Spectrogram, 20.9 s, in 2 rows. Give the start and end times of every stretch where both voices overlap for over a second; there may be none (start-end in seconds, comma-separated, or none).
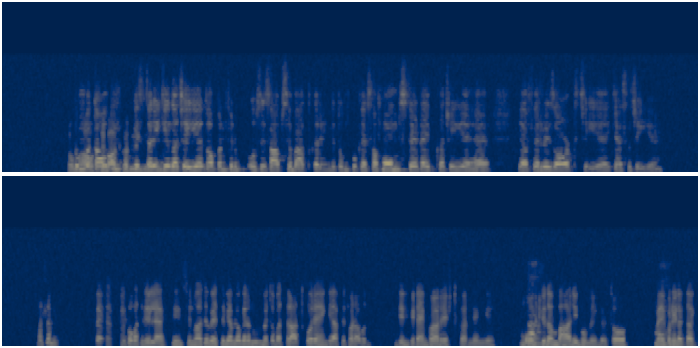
1.1-2.5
